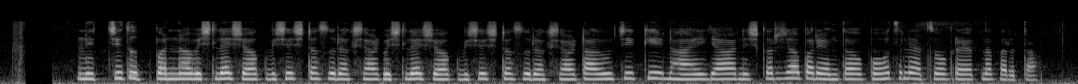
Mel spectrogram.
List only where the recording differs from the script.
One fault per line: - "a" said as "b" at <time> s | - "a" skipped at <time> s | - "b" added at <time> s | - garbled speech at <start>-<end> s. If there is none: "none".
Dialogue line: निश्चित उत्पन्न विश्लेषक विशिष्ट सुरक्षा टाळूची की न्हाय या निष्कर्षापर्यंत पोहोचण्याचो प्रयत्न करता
- "विश्लेषक विशिष्ट सुरक्षा" added at 3.8 s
